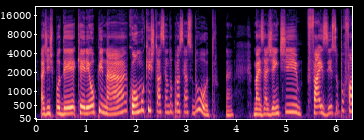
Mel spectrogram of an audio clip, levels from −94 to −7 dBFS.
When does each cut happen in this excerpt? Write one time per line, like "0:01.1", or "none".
0:05.4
